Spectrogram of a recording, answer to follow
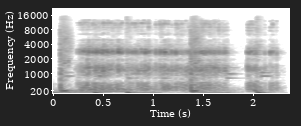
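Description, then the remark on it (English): A button toy's electronic fart sound plays, a loud, raspy, sputtering buzz lasting about two seconds with a brief dip near the end, and no one talking over it. “Mommy says toot and Daddy says fart. What does Mommy sound like? Hit the button.”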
